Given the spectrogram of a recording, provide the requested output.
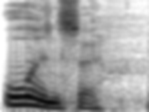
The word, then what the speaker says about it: Odense: And you say, how do you say Odense in, when you're Danish? – Odense. – Yeah. It's a really difficult word to pronounce. – It is. It's very flat.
